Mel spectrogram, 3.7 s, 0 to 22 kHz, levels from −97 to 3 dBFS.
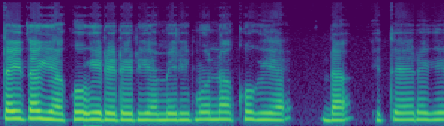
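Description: Short concealed packet loss hits this speech twice: about 40 ms of audio reached the decoder too late at 0.65 s, and 20 ms after "mĩrimũ na kũgĩa" at 2.81 s. Each gap was patched by extending the preceding sound, heard as a brief smear or wobble.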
